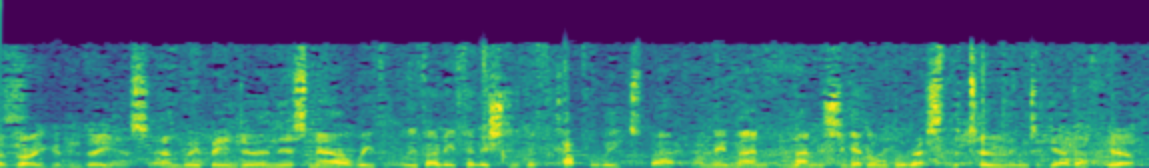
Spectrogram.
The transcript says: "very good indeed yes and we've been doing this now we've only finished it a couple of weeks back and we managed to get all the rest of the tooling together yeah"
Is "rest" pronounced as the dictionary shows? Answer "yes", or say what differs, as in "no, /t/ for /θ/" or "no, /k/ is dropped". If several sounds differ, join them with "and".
yes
